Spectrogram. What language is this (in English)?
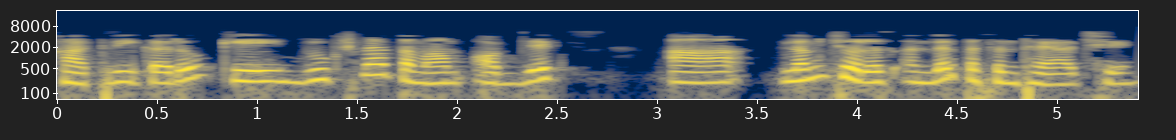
Gujarati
